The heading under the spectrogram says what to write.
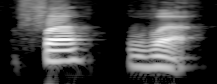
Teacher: हमारा lower lip है, उसे हम अपर टीथ को, फ्रंट टीथ को हम टच करते हैं लाइट सा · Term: फ्रिकेटिव्स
